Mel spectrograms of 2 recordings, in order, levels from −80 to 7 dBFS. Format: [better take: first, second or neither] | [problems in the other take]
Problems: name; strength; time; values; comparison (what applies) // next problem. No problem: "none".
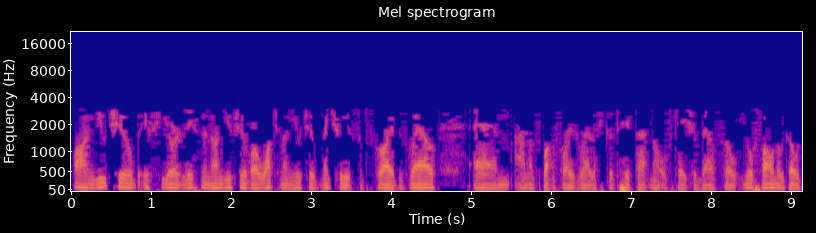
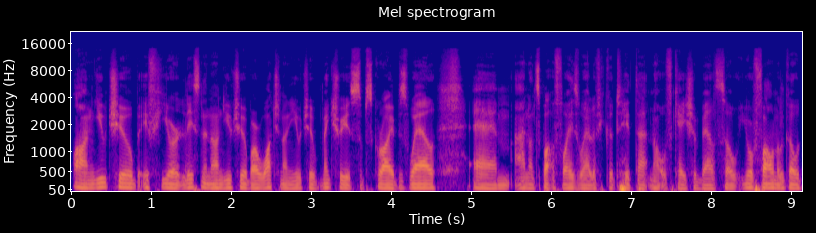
second | garbled, watery; badly; nothing above 3 kHz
